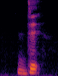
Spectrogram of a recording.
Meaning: plural of dé
- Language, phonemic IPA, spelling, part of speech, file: French, /de/, dés, noun, LL-Q150 (fra)-dés.wav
